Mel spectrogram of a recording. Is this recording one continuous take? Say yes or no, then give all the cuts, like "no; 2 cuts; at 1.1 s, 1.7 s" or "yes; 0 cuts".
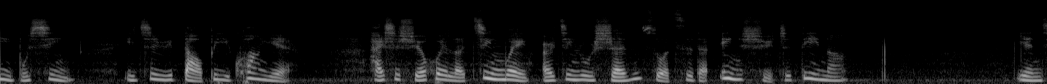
no; 1 cut; at 5.3 s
